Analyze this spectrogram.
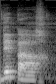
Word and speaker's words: départ: Then we have départ, don't pronounce the last letter, départ.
